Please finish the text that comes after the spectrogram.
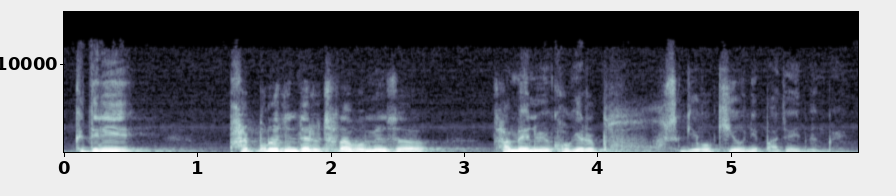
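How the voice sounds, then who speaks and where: High-voiced pastor in an echoing hall. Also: male voice, a little fast, dark tone. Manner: acts out dialogue in the story with shifting voices. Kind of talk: sermon storytelling. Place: church sanctuary. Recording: long church hall reverb.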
